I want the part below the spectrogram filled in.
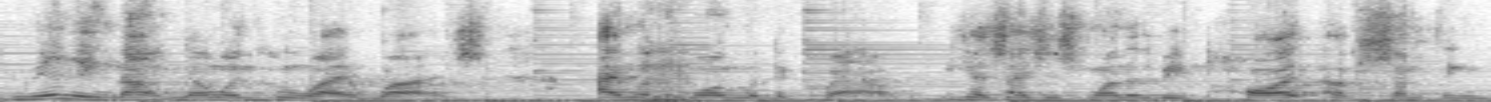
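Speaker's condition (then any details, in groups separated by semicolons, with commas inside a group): Bilateral cleft lip and palate; congenital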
